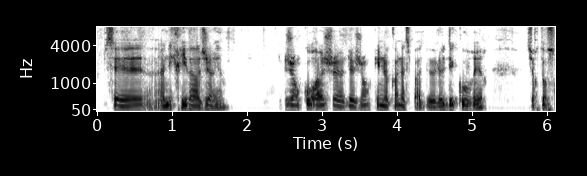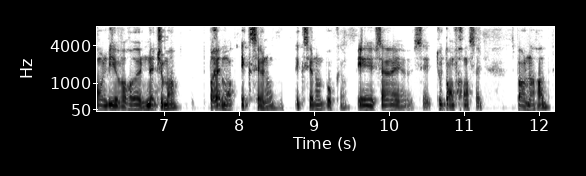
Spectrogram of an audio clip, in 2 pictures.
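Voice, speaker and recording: A man in a casual live-stream debate, explaining things in a calm, measured way. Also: fairly low pitch. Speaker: debate participant.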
